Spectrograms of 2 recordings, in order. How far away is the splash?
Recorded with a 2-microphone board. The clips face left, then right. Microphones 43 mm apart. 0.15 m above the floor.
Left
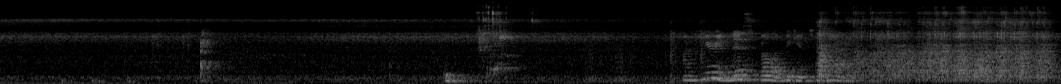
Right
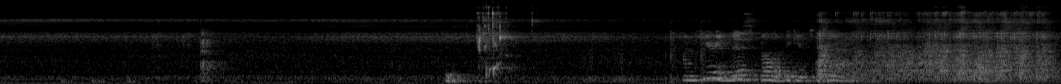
About 0.7 m.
